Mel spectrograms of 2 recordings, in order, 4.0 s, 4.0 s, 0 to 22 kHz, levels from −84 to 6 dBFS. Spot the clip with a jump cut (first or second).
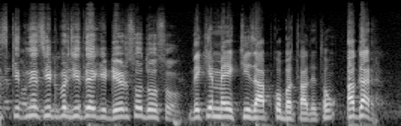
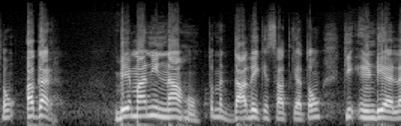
second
